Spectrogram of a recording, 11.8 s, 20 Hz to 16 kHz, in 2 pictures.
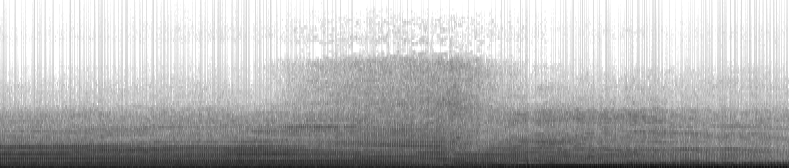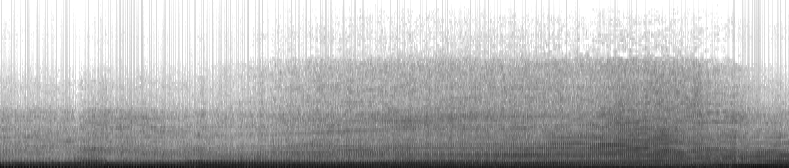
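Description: Kawasaki Ninja 400's 399 cc parallel-twin engine heard from on board the bike. The note holds steady, then drops in pitch as the revs fall under engine braking into a bend, and climbs again as the throttle opens. It jumps abruptly twice where the footage is cut.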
